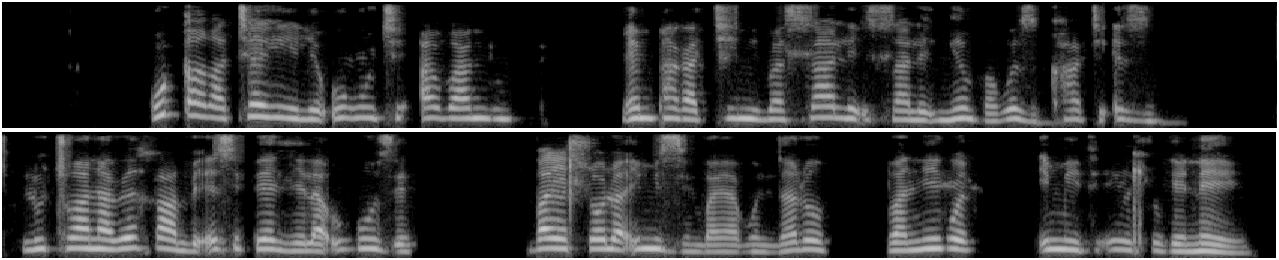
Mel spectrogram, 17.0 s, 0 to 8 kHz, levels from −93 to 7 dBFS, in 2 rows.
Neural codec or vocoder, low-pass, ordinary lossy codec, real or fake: codec, 16 kHz, 8 kbps, FunCodec, trained on Chinese and English, 25 frames a second; 7.2 kHz; AAC, 48 kbps; fake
